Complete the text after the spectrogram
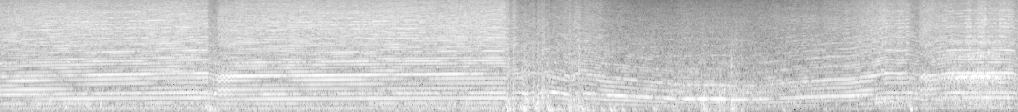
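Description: A racing car engine whines at high revs, dropping in pitch as it slows for a corner and rising again.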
